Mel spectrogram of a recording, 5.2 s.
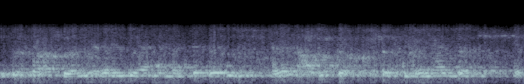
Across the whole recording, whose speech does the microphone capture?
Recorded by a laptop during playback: both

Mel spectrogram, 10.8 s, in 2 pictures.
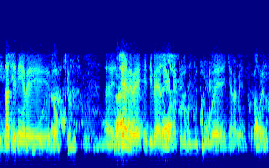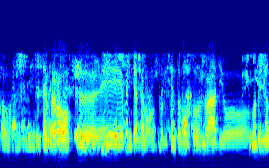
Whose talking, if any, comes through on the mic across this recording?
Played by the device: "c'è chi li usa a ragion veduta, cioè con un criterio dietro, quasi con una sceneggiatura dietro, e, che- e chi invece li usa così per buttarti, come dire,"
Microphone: both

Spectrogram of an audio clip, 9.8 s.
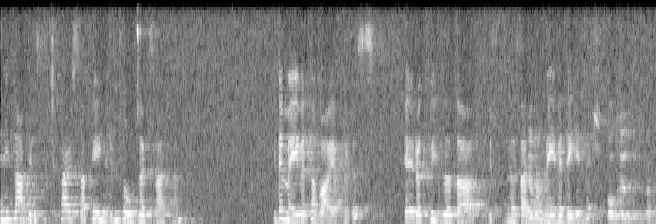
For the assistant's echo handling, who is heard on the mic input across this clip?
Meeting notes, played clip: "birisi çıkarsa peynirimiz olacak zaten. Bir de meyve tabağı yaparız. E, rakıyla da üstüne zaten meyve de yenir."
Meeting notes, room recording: both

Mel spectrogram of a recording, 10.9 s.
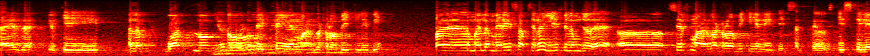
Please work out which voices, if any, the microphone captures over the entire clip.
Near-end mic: both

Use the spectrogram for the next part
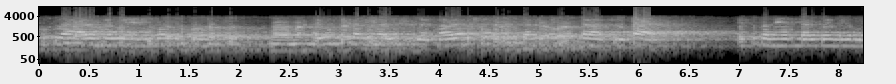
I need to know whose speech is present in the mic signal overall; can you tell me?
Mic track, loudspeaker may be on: echo only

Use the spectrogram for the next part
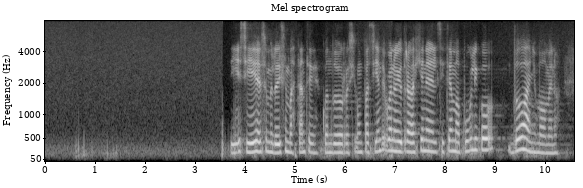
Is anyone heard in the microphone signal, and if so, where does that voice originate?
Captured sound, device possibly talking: user only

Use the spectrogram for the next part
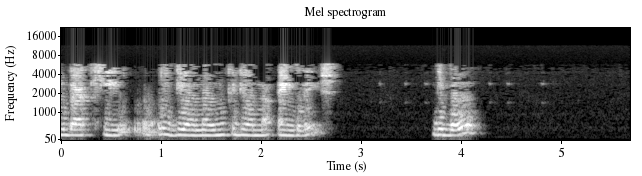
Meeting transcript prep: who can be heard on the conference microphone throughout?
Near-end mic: echo only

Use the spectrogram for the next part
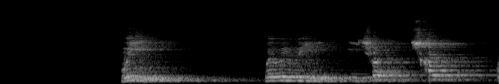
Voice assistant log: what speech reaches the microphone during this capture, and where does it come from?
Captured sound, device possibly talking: echo only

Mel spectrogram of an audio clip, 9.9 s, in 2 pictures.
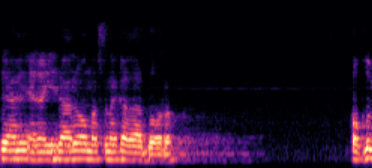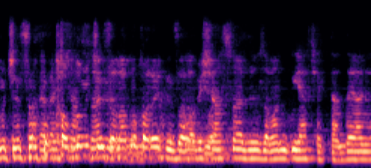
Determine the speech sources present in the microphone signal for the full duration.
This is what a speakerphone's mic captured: echo only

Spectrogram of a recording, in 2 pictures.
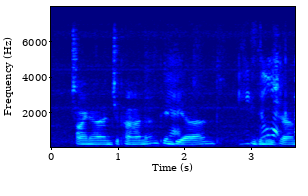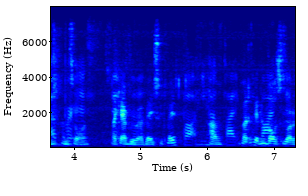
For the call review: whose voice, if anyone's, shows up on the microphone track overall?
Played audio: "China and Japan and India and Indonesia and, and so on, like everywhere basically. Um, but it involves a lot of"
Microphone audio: both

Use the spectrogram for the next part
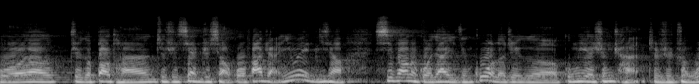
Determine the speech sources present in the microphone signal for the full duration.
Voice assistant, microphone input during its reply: echo only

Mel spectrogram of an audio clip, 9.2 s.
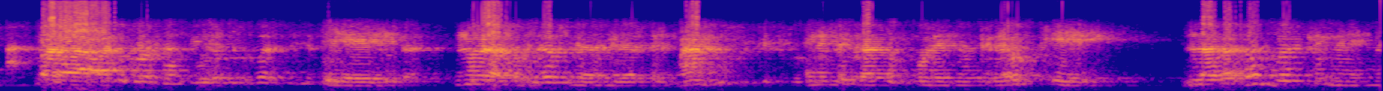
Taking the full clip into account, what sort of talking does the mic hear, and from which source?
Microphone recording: both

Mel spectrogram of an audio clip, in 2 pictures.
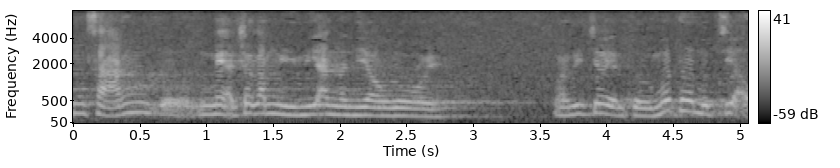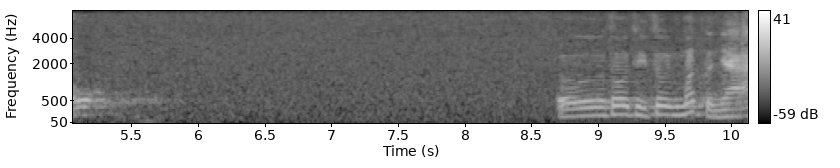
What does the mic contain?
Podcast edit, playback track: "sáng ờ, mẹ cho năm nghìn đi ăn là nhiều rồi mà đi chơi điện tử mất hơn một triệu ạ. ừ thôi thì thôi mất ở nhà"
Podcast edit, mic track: echo only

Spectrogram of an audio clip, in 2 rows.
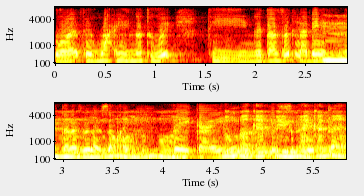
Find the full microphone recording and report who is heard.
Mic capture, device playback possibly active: both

